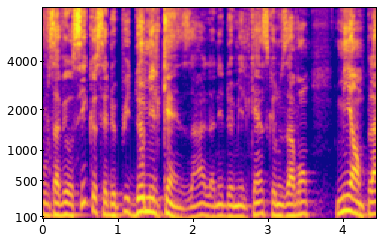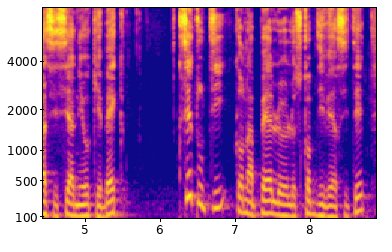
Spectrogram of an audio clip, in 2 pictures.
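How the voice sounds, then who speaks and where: A man's medium-pitched voice has a dark, mellow tone, is somewhat breathy, and moves at a moderate pace with ordinary pitch variation. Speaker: radio host. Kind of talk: radio show opening monologue. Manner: halting.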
